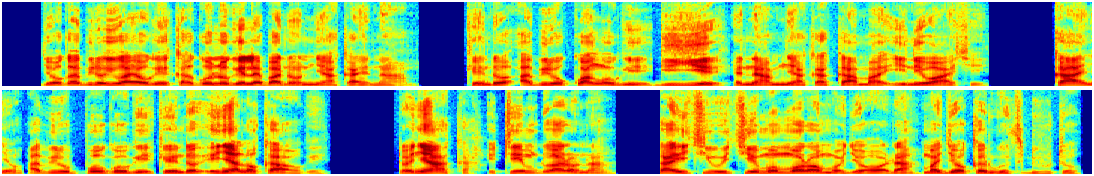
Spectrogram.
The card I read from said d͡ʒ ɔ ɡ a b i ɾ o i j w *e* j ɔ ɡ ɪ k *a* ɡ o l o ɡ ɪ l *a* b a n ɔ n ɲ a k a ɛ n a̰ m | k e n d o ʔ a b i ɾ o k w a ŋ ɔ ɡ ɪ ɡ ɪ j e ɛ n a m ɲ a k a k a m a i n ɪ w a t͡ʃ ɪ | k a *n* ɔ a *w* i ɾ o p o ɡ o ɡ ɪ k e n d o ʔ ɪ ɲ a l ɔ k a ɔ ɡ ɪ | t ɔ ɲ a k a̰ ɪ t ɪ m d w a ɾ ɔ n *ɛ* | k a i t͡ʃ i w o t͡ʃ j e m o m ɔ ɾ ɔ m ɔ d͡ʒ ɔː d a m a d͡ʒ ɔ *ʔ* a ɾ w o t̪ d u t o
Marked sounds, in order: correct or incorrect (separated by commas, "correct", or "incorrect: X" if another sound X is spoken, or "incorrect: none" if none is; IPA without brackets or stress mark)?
incorrect: a, correct, incorrect: ɛ, incorrect: ɲ, incorrect: b, incorrect: a, incorrect: k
